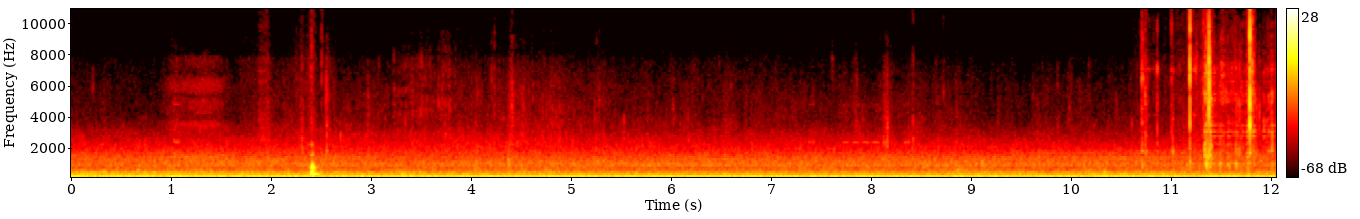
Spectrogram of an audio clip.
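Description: Boat motor running steadily at low speed, a constant low hum. A quick run of clicks and rattles about a second before the end.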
